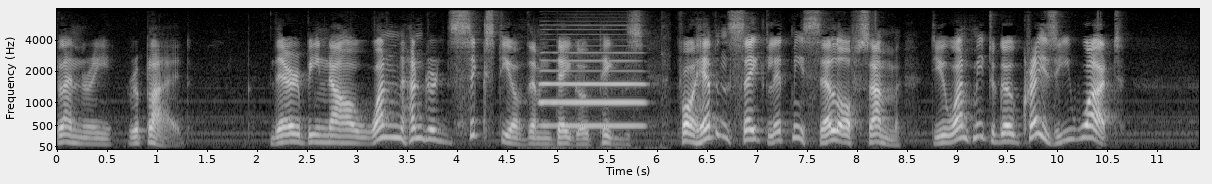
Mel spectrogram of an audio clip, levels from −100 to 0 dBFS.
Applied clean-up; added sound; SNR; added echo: none; Wind instrument, woodwind instrument; 0 dB; none.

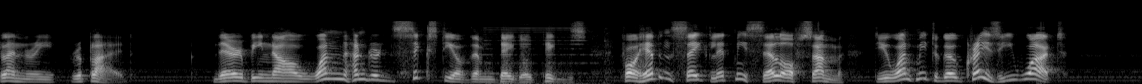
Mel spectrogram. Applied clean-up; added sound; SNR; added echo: neural separator model SepFormer DNS4.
